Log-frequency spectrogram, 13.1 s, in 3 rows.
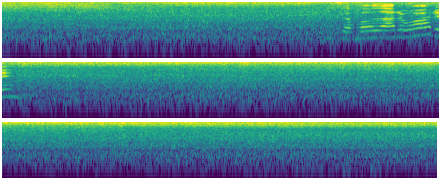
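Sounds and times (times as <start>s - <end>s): creek rushing over rocks: 0.0s - 13.0s.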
